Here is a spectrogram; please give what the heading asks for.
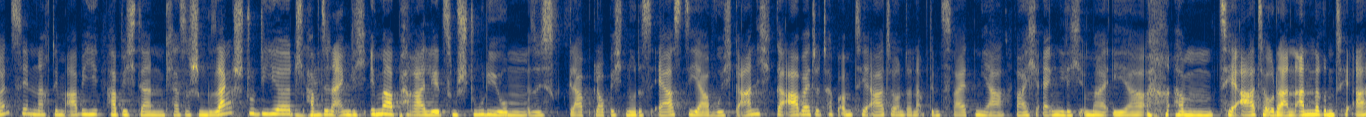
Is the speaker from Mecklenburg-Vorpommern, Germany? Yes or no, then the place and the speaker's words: no; Kassel, Hesse, Germany; auch in meiner Heimat. Es war ganz schön, da wieder zurückzukommen.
